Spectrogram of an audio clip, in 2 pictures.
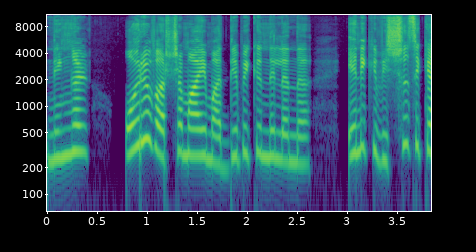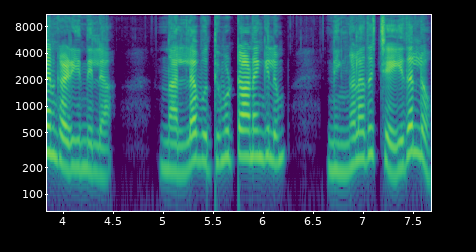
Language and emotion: Malayalam, surprised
